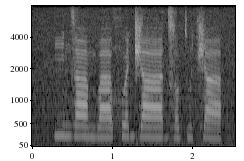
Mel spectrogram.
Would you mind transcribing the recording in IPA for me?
i n z aː m b a χʷ a d͡ʒ aː d͡z ɔ tʷ i t͡ʃ a

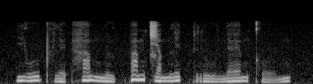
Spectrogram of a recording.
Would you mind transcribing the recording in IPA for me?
j uː˦˥ pʰ l e˨˩ ʔ h a˥˩ m n ɯː˨˩ k̚ p a˥˩ m t͡ɕ a˧ m l i˥˩ t̚ p r uː˨˩ n ɛː˦˥ m kʰ o˩˦ m

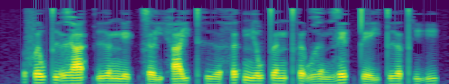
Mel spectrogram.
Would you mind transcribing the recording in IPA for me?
f ə˧ w t̪ ɨ̰˧˨ ə̯ ɣ a˦˥ t̚ ʔ ɨ˧ ə̯ ŋ e˨˩ k̚ s ə˧˩ j h a˨˦ j t̪ʰ ɨ̤˨˩ ə̯ h ə˦˥ t̚ ɲ ə˧ w t̪ ə˧ n t̪ʰ ə̰˧˨ w ɣ ə̤˨˩ n z e˦˥ p̚ t̪ e˧˩ j t̪ ɨ˧ ə̯ t̪ʰ ḭ˧˥

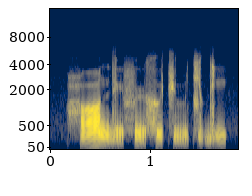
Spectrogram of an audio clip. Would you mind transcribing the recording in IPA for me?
h ɑː˧˥˧ n d e˨˩˦ f ø˨˩˦ x ɯ˧˥˧ t͡ʃ ɯː˨˩˦ t͡ɕ ɯ˨˩˦ ɡ i˧˥˧

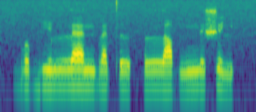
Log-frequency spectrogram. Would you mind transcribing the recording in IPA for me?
b o b i lː æ n b æ tʼ ɯ | lː ɑ b nː ø ʃ ø lʲ

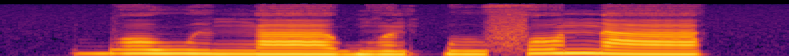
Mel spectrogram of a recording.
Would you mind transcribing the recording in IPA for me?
b ɔ˦ w ɨ˧ ŋ aː˧ ɡʷ ã˨ k͡p u˨ f ɔ˦ n a˧

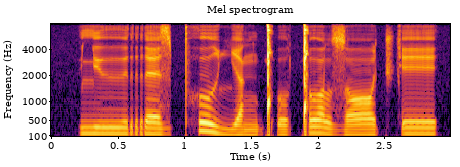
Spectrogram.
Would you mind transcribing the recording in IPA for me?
lʲ ɨː˨ r ɛ˨ z pʰ o˦˨ ʎ a˨ ŋ ǃʼ o˨ ǃ o˦˨ lˠ z ɔː˨ t͡ʃʼ e˦

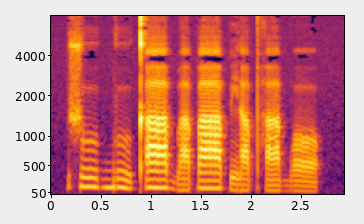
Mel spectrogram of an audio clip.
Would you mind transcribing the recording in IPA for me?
ʃ uː˦ ɡ͡b uː˦˨ kʼ aː˦ b a˨ p aː˦ p ĩ˨ ɾ a˨ pʰ a˨ b ɔ˨

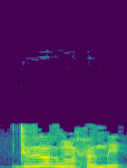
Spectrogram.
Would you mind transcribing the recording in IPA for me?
d øː lˠ w õ ħ ø m e

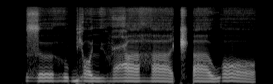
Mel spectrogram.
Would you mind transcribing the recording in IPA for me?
z ɵː ɦ u b j ɔ lʲ ṳ ʕ a ɦ aː t͡ʃʼ aː w ɔ

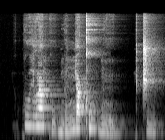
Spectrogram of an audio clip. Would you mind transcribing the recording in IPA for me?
kʷ iː˦ l ã˦ k u˨ b ũ˨ ɲ a˦ kʼ u˦ ɓ ĩ˨ | t͡ʃ i˨

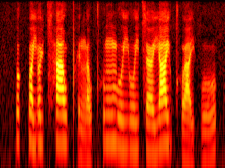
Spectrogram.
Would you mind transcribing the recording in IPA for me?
ʊ˧ k̚ p ɐ˨˧ j ɵ˨˥ ɥ t͡sʰ aː˧ w pʰ ɪ˨˩ ŋ ɐ˨ w kʷʰ ɪ˥ ŋ m uː˧ j uː˨˧ j t͡s œː˨˧ j aː˥ j kʷʰ aː˨˩ j p uː˨˥

